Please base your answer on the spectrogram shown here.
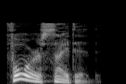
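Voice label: "forecited", en, uk British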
